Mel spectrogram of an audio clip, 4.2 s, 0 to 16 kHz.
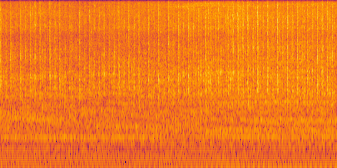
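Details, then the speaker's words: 1997 Chevy S10 at steady idle, noise worse as it warms: quick, even metallic rattle about four a second, diesel-like; timing chain slapping past a faulty chain tensioner, fixed by replacing the timing chain. "all right guys as you guys saw our problem is the the chain tensioner the one that is making all our noise"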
